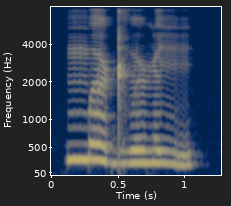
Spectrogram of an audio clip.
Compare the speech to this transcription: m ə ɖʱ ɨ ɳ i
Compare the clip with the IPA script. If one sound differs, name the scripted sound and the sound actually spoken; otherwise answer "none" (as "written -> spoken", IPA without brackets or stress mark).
none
